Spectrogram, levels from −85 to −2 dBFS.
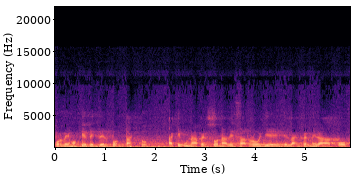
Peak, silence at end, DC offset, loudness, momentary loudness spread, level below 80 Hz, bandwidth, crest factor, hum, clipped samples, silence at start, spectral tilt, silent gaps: -4 dBFS; 0 s; under 0.1%; -19 LUFS; 4 LU; -56 dBFS; 12 kHz; 16 dB; none; under 0.1%; 0 s; -8.5 dB/octave; none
